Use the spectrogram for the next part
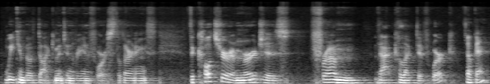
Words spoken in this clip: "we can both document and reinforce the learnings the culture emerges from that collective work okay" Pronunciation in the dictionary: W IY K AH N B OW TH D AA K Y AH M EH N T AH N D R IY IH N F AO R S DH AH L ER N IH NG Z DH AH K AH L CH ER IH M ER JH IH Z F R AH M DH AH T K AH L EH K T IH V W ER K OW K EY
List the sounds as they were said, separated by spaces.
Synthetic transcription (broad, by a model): W IY K AH N B OW TH D AA K Y AH M EH N T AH N R IY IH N F AO R S DH AH L ER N IH NG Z DH AH K AH L CH ER IH M ER JH IH Z F R AH M DH AH T K AH L EH K T IH V W ER K OW K EY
